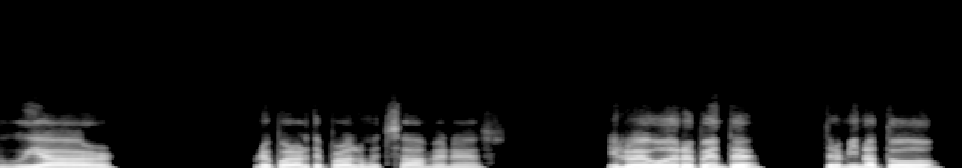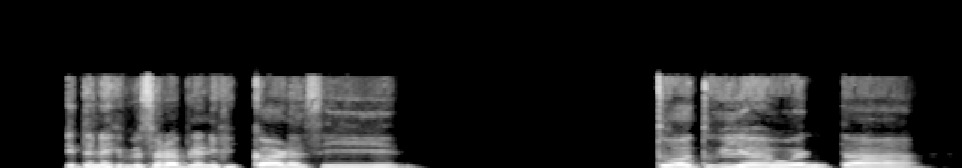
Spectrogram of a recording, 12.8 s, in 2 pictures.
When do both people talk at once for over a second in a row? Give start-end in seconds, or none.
none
